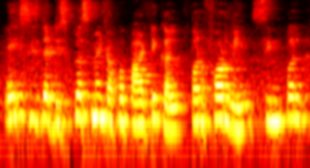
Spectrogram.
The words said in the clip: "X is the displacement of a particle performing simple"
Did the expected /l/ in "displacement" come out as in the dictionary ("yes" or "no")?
yes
